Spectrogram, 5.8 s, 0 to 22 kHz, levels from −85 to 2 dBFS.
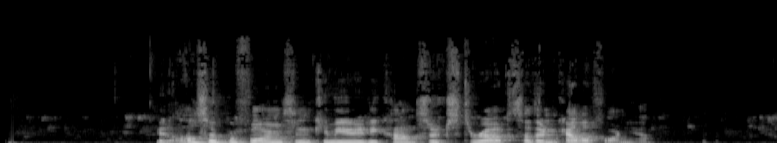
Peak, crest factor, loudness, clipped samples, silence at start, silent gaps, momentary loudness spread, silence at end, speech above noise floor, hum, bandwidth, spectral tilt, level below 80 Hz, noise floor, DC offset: -8 dBFS; 20 dB; -27 LUFS; under 0.1%; 1.2 s; none; 11 LU; 1 s; 45 dB; none; 16 kHz; -6 dB/octave; -54 dBFS; -71 dBFS; under 0.1%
